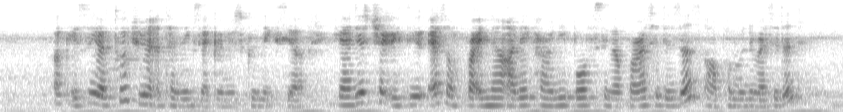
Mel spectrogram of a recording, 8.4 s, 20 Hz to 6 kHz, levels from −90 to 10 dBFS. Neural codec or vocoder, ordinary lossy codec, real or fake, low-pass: none; none; real; 5.4 kHz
